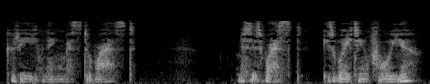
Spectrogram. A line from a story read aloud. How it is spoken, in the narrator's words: Shyly murmur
